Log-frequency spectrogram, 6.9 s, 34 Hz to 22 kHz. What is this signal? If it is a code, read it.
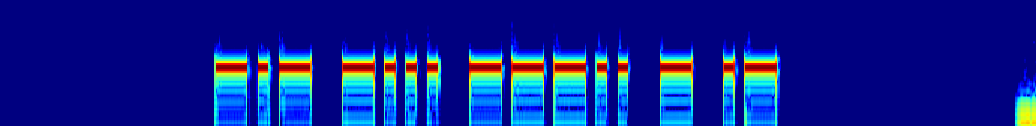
Morse code, heard as a keyed tone, about 20 wpm, 700 Hz. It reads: KB8TA
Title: Speed Racing - USA 2x2 Call Signs 17wpm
